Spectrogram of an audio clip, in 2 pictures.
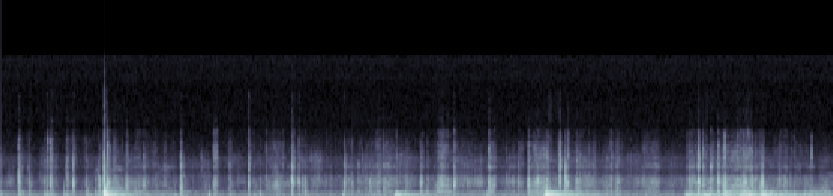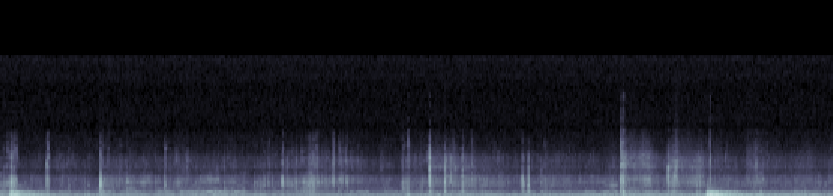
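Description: A ball smacks against sticks and boards.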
